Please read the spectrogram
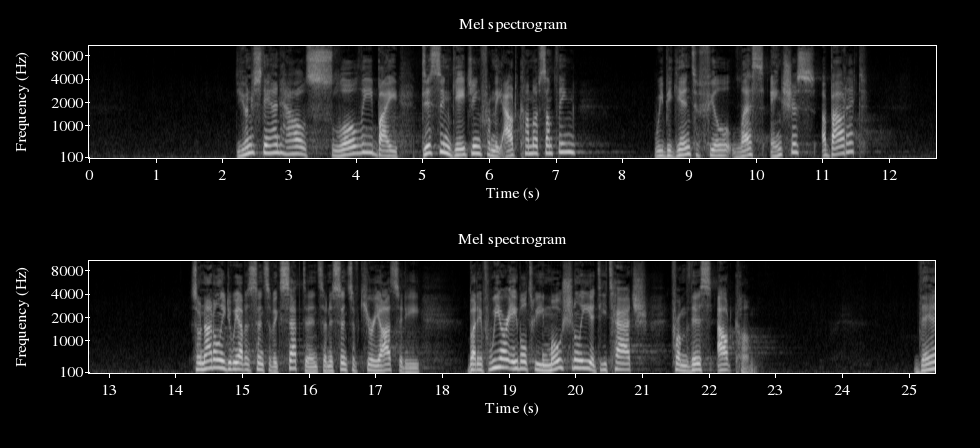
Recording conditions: large echoing room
